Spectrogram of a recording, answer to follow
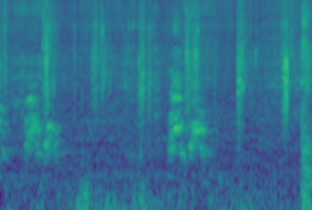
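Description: A dog barking twice, with footsteps on a dirt road.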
